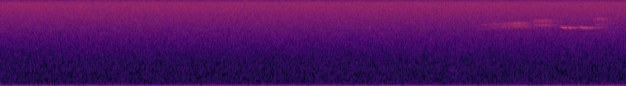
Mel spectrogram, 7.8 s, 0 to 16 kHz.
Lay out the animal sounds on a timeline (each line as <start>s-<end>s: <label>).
5.9s-7.7s: Black-throated Green Warbler (Setophaga virens)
